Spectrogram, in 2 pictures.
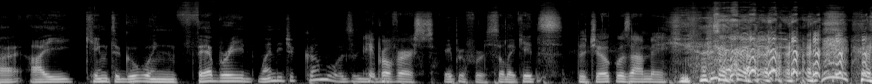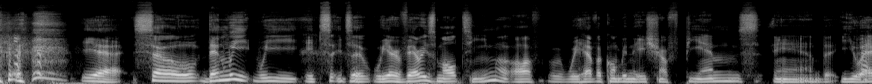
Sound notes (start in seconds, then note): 6.7 laughter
